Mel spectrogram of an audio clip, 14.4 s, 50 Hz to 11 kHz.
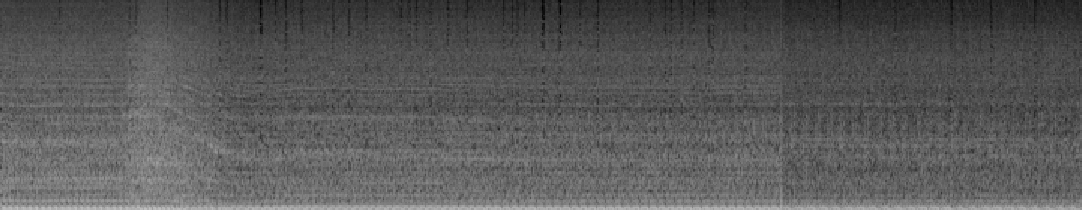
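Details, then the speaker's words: Subaru Forester with rebuilt EJ251 engine just reinstalled, first cold start: loud, rumbly idle with a puffing beat at each firing pulse; front exhaust pipe leaking, quieting considerably once warmed up. "well the front pipe is definitely leaking sounds rumbly"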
